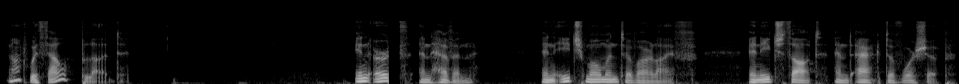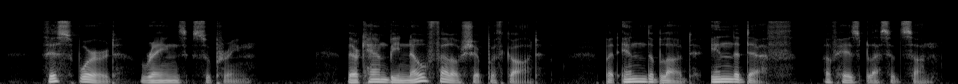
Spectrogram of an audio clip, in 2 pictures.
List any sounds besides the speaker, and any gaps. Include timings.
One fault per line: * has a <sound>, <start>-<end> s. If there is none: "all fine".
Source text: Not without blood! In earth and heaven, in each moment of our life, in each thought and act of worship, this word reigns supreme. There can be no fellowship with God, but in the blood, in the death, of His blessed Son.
* has a dropout, 3.9-4.0 s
